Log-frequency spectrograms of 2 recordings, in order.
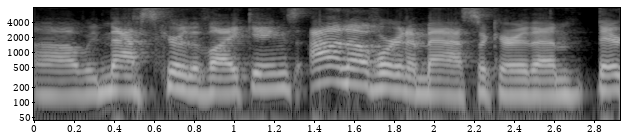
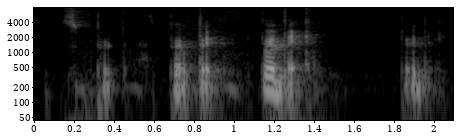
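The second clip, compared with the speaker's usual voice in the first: quiet tease; 2 semitones higher, 18 dB quieter, much faster than usual. Pretend. Teasing size of ship.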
